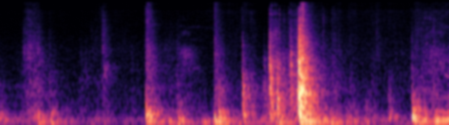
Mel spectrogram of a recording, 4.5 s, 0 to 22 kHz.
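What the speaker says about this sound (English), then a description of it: "Here's your back doors, work really nicely. Close that." The rear doors of a 1974 Chevrolet P30 step van are swung shut. Several metallic thunks and latching clacks sound nearby, with one sharper slam in the middle, and there is no talk.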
